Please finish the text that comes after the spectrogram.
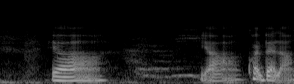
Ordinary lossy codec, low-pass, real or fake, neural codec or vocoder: none; none; real; none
